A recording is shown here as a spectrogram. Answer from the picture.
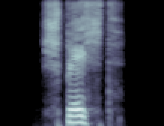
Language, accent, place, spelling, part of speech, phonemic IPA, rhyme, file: German, Germany, Berlin, Specht, noun / proper noun, /ʃpɛçt/, -ɛçt, De-Specht.ogg
- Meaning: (noun) 1. picid (member of the Picidae family of birds) 2. woodpecker (member of the Picinae subfamily of birds); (proper noun) a surname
